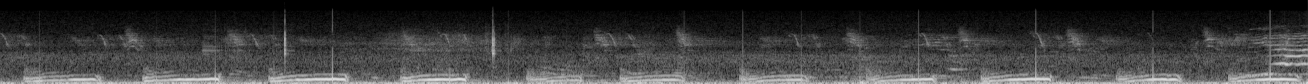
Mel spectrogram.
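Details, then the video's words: Long run of about ten low, upward-bending coos from a female pigeon summoning the male for mating. The coos are evenly repeated, with scattered high chirps and twitters behind. "صوت نداء انثى الحمام للتزاوج - صوت لتجهيز ذكر الحمام للتزاوج"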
